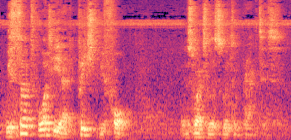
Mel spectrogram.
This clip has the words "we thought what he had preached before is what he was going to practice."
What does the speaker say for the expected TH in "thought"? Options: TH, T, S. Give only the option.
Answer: TH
